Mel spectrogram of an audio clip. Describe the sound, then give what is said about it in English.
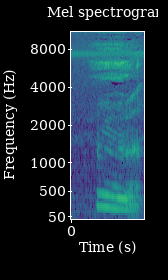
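A single heavy exhale from a person who habitually breathes heavily, lasting about a second, with a low, raspy voiced rumble that trails off, heard alone with no talking. “I'm I'm a I'm a heavy breather. Like I I breathe really heavy.”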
